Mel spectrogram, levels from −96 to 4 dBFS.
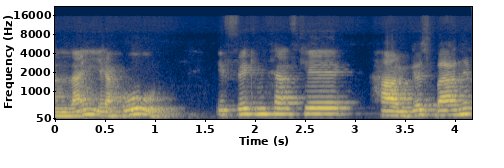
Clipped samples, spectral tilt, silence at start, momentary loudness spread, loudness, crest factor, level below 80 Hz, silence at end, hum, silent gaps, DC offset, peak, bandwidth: under 0.1%; -9 dB/octave; 0 s; 13 LU; -17 LUFS; 16 dB; -60 dBFS; 0 s; none; none; under 0.1%; -2 dBFS; 15 kHz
